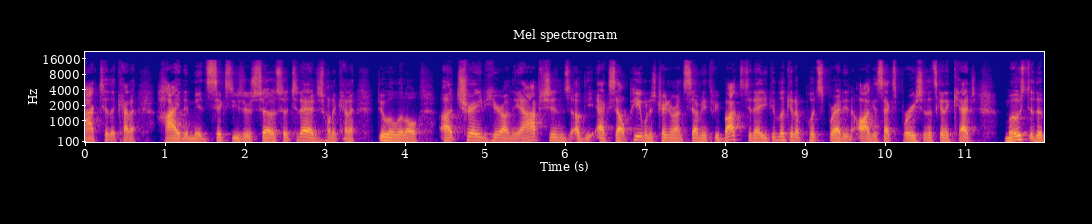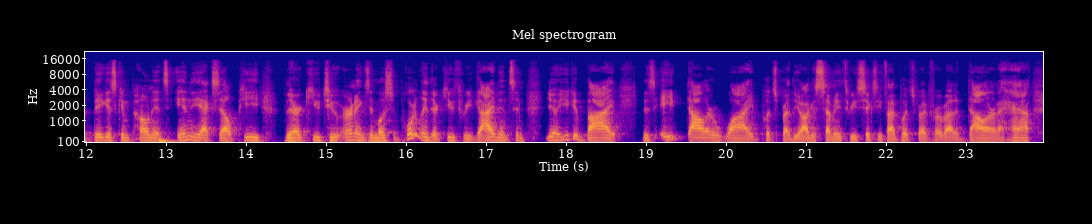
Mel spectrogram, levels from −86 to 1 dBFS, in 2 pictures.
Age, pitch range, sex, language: 50-69, 115-135 Hz, male, English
